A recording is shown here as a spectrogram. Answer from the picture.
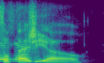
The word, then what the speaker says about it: solfeggio: How do you say solfeggio. – There you go.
